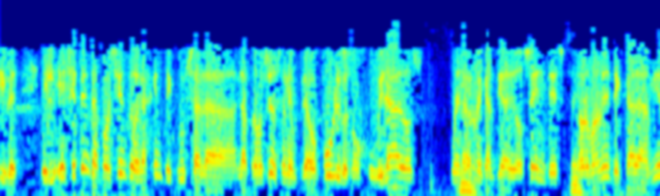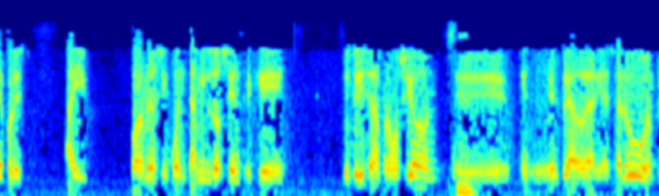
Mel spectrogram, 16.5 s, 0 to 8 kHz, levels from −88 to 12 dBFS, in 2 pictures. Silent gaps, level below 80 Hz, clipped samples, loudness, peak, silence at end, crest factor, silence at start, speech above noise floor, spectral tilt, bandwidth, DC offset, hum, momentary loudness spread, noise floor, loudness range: none; -40 dBFS; under 0.1%; -20 LUFS; -4 dBFS; 0 s; 16 dB; 0 s; 35 dB; -10 dB/octave; 5.8 kHz; under 0.1%; none; 6 LU; -55 dBFS; 2 LU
